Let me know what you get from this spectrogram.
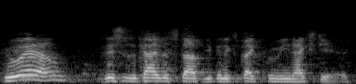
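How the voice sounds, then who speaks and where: An actor playing a pompous, self-important middle-aged club leader with a chuckle in 1940s radio comedy. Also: male voice, on the high side, moderate pace, breathy edge. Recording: muffled old 1940s radio recording.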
